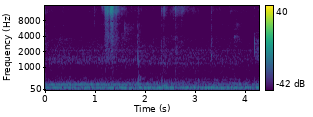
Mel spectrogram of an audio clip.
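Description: A steady low hum, with a couple of faint clicks about one and two seconds in.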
